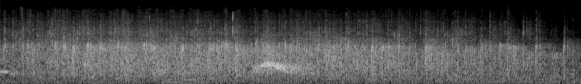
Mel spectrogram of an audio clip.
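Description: Crowd applause, a dense patter of many hands clapping, starting abruptly, swelling to its loudest about halfway through and slowly fading toward the end.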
